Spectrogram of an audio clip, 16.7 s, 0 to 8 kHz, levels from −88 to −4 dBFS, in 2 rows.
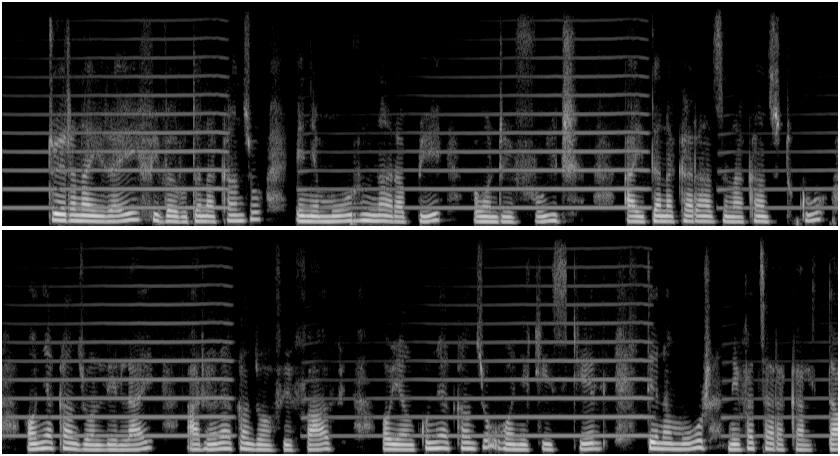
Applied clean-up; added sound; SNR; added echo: none; Trumpet; 16 dB; none.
